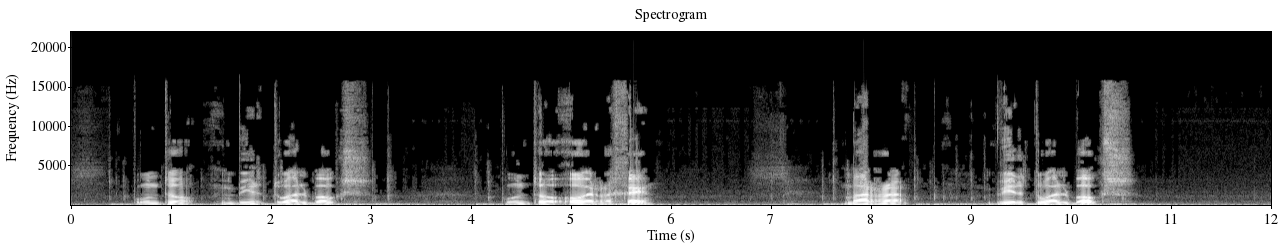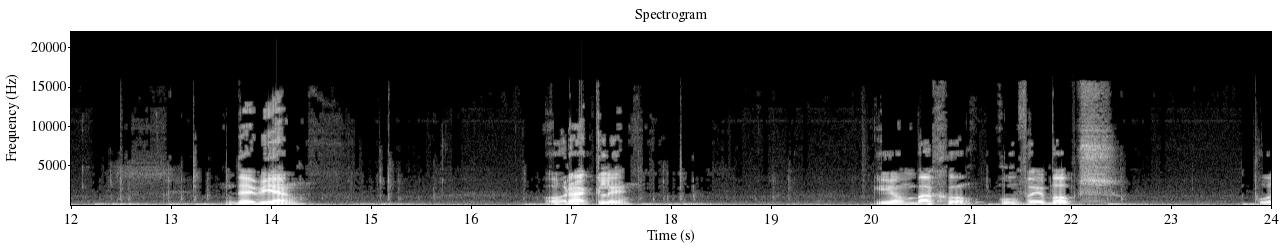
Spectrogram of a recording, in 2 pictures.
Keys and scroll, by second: 0.0-6.1 typing, 8.4-11.1 typing, 12.6-15.3 typing, 16.5-18.8 typing, 21.1-22.6 typing, 23.9-24.0 typing.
